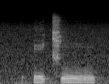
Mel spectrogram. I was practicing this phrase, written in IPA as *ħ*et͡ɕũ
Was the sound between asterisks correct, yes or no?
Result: no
